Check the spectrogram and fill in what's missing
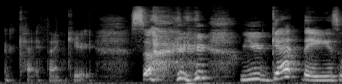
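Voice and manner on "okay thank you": flat, breathless whispered thanks; a whispered, unimpressed reply to a pimple remark; deadpan whisper. Retold or imitated. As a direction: mutter the thanks under your breath, unimpressed. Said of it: "And you're like".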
